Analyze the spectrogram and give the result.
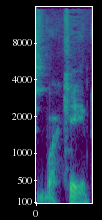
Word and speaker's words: Joaquin: I noticed that, because I see Joaquin in other streams as well, and people say it with a hard J, and I'm like, surely that's not right. Surely it's Joaquin.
